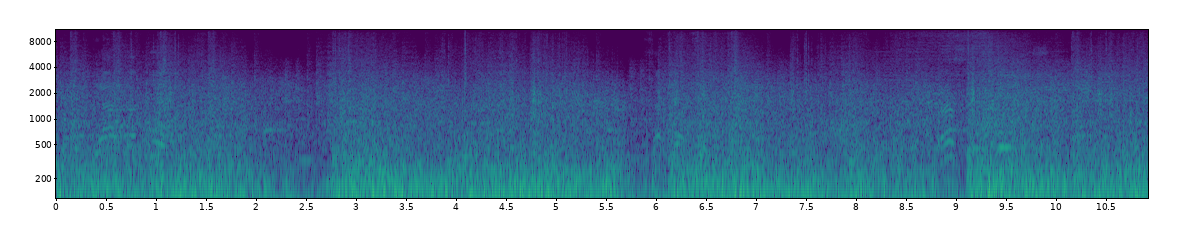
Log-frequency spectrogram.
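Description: Game units fire weapons and explosions boom in a battle.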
